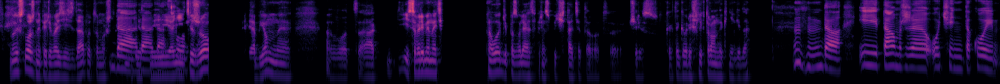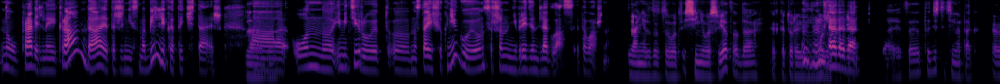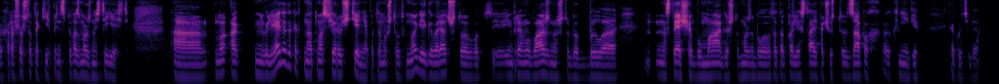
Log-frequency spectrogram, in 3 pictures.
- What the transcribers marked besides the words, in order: unintelligible speech; other background noise
- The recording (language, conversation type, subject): Russian, podcast, Как создать уютный уголок для чтения и отдыха?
